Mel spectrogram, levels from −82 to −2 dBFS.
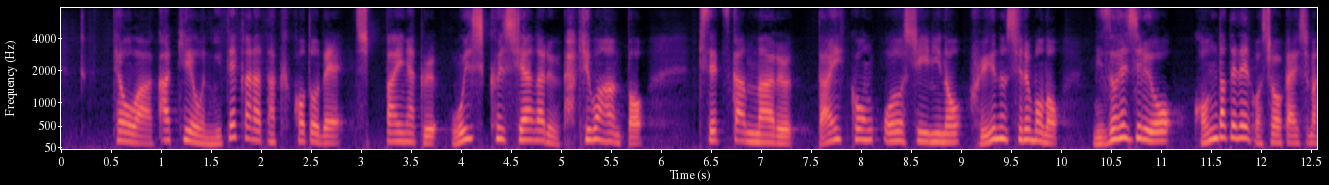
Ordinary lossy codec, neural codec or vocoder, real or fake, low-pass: none; codec, 16 kHz, 1 kbps, FunCodec, trained on LibriTTS, 50 frames a second; fake; none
